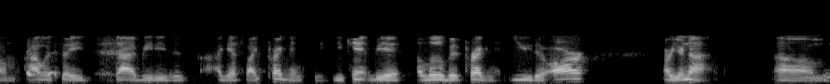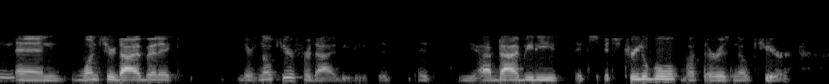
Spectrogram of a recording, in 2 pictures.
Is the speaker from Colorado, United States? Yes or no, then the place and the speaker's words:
no; SeaTac, Washington, United States; I grew up in SeaTac, Seabridge Court, and the closest grocery store was a corner store, and there's no fresh produce there.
